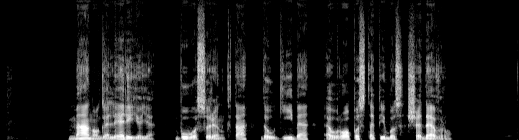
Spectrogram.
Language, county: Lithuanian, Klaipėda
